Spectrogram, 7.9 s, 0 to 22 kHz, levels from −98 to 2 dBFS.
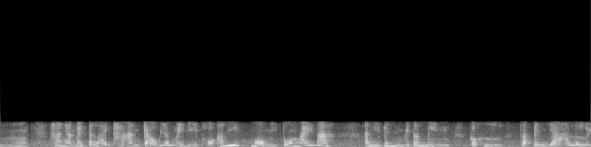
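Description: Throughout, you're hearing the Bluetooth CVSD headset codec: speech squeezed into roughly 250 Hz to 3.6 kHz, with scratchy s sounds and grainy hiss typical of a 64 kbps link. Then there's unconcealed Bluetooth headset packet loss at 0.39–0.41 s, 1.43–1.45 s and 5.11–5.13 s, where a few lost packets leave abrupt 7.5 to 11 ms holes.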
